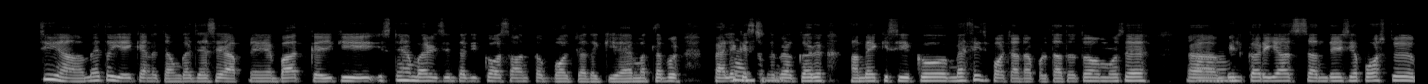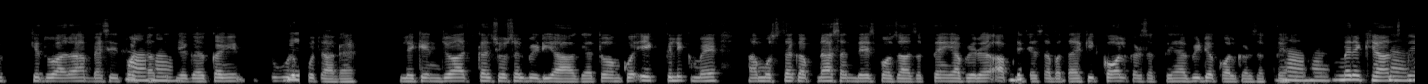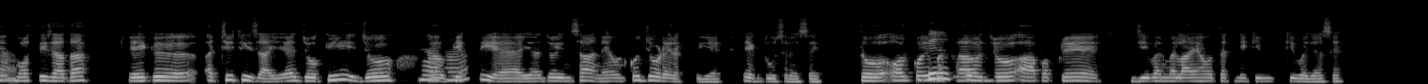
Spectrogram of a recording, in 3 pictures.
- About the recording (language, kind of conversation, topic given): Hindi, unstructured, आपके लिए तकनीक ने दिनचर्या कैसे बदली है?
- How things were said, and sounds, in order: in English: "पोस्ट"; in English: "क्लिक"; in English: "कॉल"; in English: "कॉल"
